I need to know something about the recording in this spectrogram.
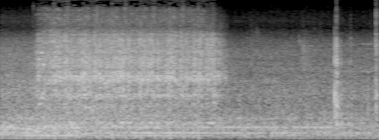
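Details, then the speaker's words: Engine that stopped running and won't start, new battery fitted, ignition coil spark test with plug cap held near the cylinder head while cranking: sharp regular snapping, about three or four a second, over starter whirr; strong spark, ignition coil healthy. "At ayan, napakalakas pa naman ng kuryente."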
